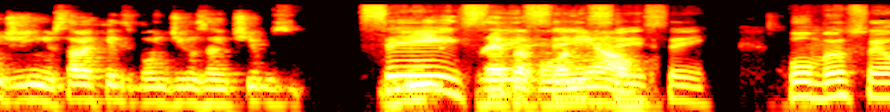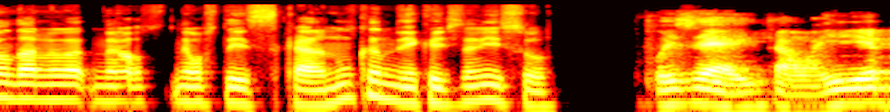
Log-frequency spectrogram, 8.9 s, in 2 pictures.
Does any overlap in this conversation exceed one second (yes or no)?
yes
